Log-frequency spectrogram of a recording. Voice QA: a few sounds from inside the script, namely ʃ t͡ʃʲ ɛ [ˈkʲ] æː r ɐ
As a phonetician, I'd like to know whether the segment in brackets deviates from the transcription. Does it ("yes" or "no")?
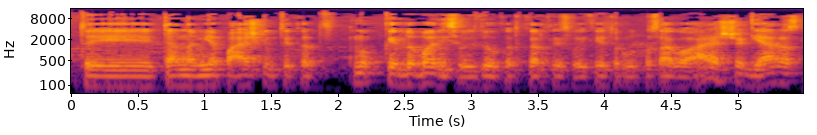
yes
